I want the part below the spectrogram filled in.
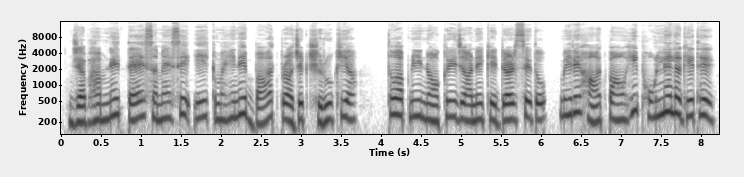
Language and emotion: Hindi, fearful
